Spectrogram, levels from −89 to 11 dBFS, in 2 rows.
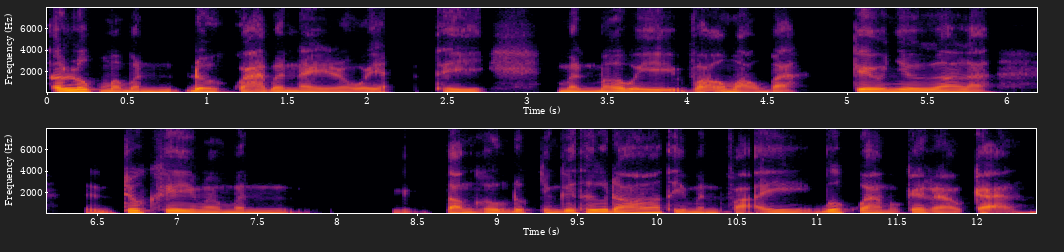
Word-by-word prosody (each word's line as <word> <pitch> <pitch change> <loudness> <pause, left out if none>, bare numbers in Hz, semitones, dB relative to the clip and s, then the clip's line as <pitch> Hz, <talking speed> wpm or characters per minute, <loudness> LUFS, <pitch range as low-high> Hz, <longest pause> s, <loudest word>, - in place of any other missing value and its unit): tới 135 +2 +7
lúc 170 0 +7
mà 105 -4 0
mình 85 -2 -2
được 90 -1 +3
qua 105 0 0
bên 100 -1 0
này 85 -3 -2
rồi 80 -1 -3
á, - - -5 0.3
thì 85 -2 -1 0.5
mình 90 -1 -1
mới 105 +5 +2
bị 85 -5 +1
vỡ 115 - -1
mộng 85 -9 -1
bạn, 85 0 -4 0.3
kiểu 95 +1 +6
như 115 0 +3
á 130 +1 +1
là, 100 -7 -3 0.7
trước 165 +1 +6
khi 115 -3 +3
mà 105 -2 -2
mình 85 -2 -4 1.0
tận 85 +2 +1
hưởng 95 +4 -1
được 105 -2 -2
những 90 - -3
cái 125 +1 +3
thứ 140 +2 +5
đó 135 +4 +2
thì 105 - -3
mình 85 -2 -4
phải 140 +5 -3
bước 145 +5 +3
qua 120 -3 +1
một 95 -6 -7
cái 115 +1 0
rào 80 -6 -4
cản, - - 0
100 Hz, 200 wpm, -23 LUFS, 85-120 Hz, 1.0 s, tới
